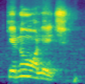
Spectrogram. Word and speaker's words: knowledge: So he's going to read something like this: knowledge. Okay, because you don't know that K is silent, D is knowledge, or something like this, or like knife and all other words.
